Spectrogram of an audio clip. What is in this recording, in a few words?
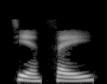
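"减肥", Mandarin Chinese; chinese flashcards; hsk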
